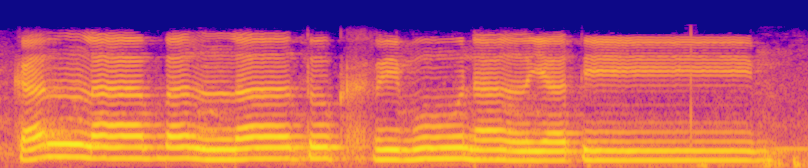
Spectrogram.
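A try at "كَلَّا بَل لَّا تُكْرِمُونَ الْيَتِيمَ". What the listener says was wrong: Kurang diturun ya. Yatim. Lagi.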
